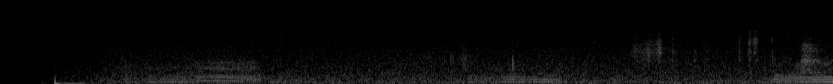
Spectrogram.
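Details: Soft, low, rumbling snores from a sleeping pet cat, about three breaths over eight seconds, against steady room hiss: snoring.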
